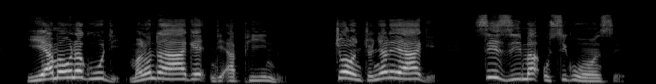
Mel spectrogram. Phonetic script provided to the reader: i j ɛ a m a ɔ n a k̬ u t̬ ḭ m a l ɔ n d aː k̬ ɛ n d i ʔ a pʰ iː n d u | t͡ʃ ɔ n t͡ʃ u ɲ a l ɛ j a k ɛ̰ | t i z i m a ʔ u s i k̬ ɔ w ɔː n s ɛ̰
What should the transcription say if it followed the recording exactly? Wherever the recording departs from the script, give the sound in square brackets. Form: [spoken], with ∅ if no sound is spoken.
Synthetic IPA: i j ɛ a m a ɔ n a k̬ u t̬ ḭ m a l ɔ n d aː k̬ ɛ n d i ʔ a pʰ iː n d u | t͡ʃ ɔ n t͡ʃ [ɔ] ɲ a l ɛ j a k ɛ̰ | [s] i z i m a ʔ u s i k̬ [u] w ɔː n s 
